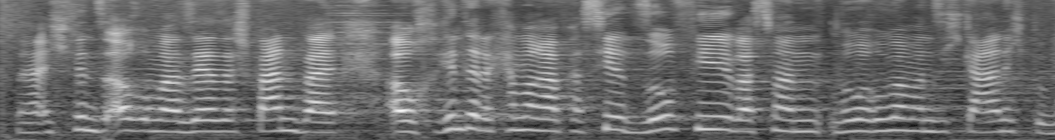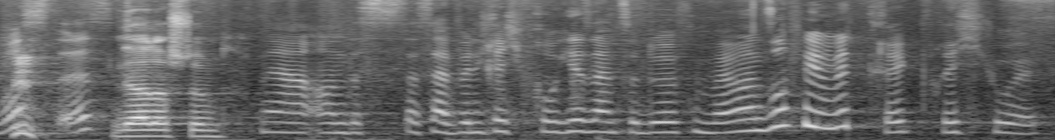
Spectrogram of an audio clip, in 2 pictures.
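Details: Adult woman speaking German; normal speech.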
